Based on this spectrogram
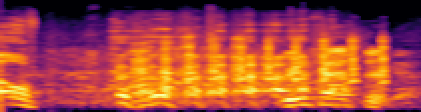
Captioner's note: all laughing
